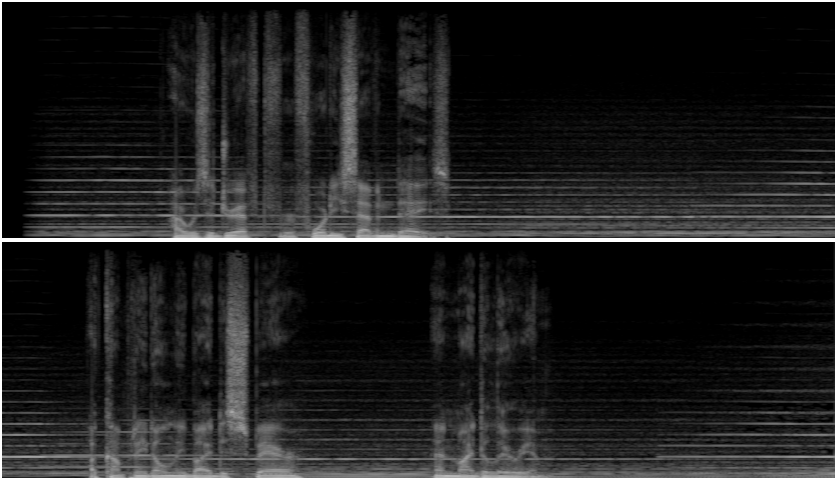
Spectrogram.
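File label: narration; further timberland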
